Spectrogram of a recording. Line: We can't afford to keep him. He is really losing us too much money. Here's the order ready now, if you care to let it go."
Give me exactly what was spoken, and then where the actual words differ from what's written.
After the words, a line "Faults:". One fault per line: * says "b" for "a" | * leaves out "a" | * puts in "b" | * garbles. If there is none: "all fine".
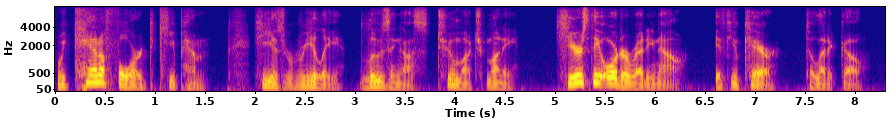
We can't afford to keep him. He is really losing us too much money. Here's the order ready now, if you care to let it go."
Faults:
all fine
